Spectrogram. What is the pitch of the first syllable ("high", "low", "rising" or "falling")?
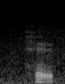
falling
